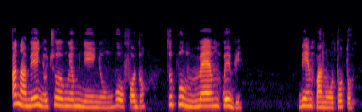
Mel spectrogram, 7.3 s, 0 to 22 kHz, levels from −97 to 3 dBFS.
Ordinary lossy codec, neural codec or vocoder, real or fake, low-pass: none; none; real; none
